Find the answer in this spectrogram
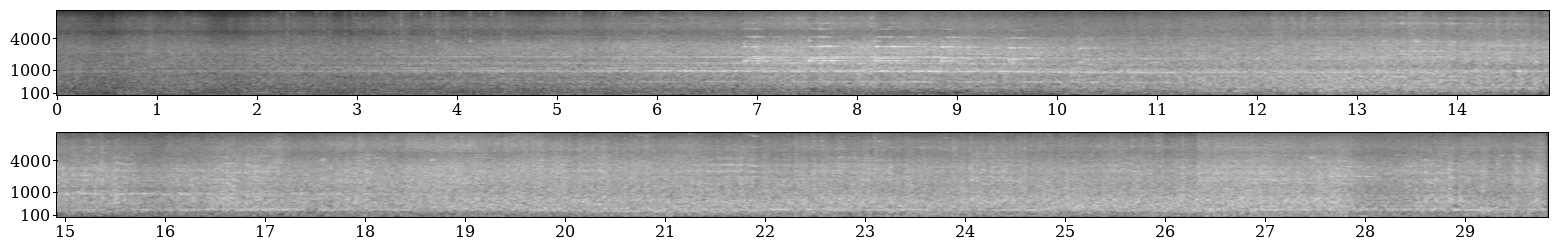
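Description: Diesel freight locomotives approaching and passing, growing steadily louder, their engine whine dropping slightly in pitch as they go by. They are followed by a double-stack container train rolling past with a steady, loud rumble of wheels on rail.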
